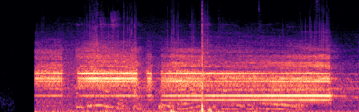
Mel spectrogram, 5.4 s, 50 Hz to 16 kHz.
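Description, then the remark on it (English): A CATS light rail train on the 19-mile light rail extension line rolls past with a steady rumble and a sustained electric whine, a sharp clack cutting through near the middle before the sound drops off abruptly. No one speaks. “When CATS was building the $1.1 billion light rail extension, the transit system projected the entire 19-mile line would carry about 33,500 passengers each weekday in the first year.”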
